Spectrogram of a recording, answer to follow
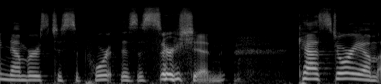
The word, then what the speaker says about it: castoreum: Castoreum, a classy antique-sounding word jazzed up by its neat near rhyme with Santorum, like Rick Santorum, stands in for all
